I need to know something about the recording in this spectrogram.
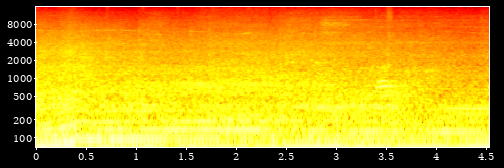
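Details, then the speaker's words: Easyride 150N GY6 scooter with D-type carb after auto enricher (auto choke) removal for hard starting and heavy fuel use: starts on one kick and gives a steady, smooth, quiet idle without misses or knocks. Normal idle, no fuel smell. "umandar agad one kick lang one kick lang umandar na siya tapos ang lamig ng andar ni hindi masyadong maingay"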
